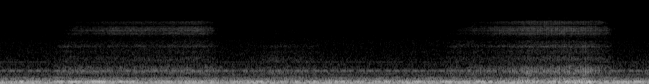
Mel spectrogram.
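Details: A person's own snoring recorded during sleep: two long, low, rattling snores on inhaled breaths with a quieter pause between, over steady room hum; snoring.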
